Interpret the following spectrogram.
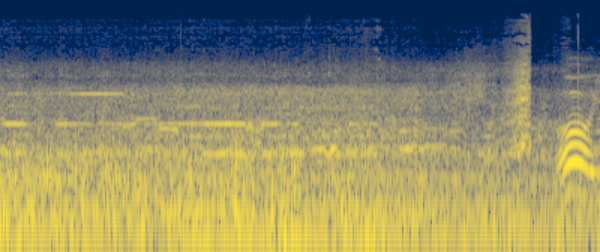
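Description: Steady engine and road noise inside the cab of a Hino truck driving on a mountain road, with a faint melody running over it. About five seconds in, the noise cuts off abruptly and a singing voice with music begins.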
